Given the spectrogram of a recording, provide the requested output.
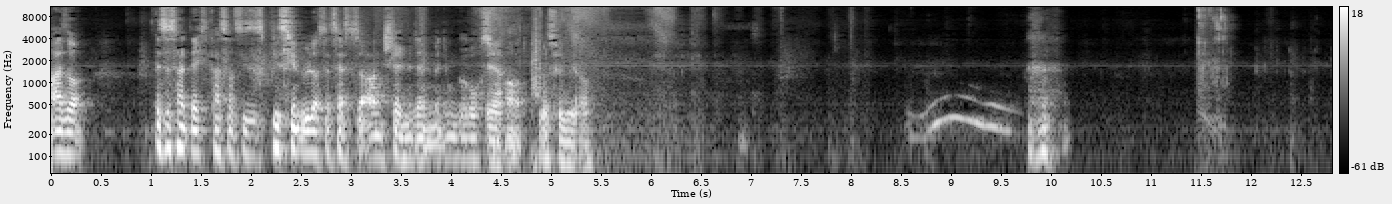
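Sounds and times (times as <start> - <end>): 
speech: 0.0 - 0.4, 1.0 - 5.6, 9.9 - 10.1
person humming mmm of appreciation: 8.6 - 10.2
slurping and wet lip-smacking tasting gin: 11.4 - 11.9.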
